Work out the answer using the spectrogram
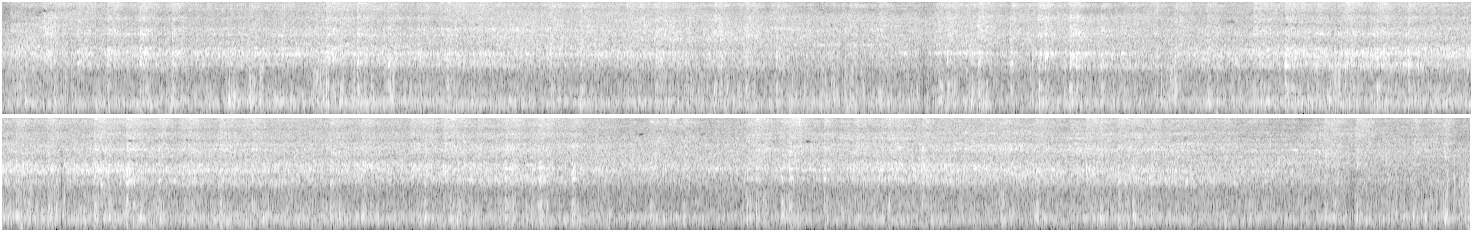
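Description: A rake of passenger coaches rolling slowly along the station track during shunting: a steady rumble of wheels on rail, with clicks as the wheels cross the rail joints.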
